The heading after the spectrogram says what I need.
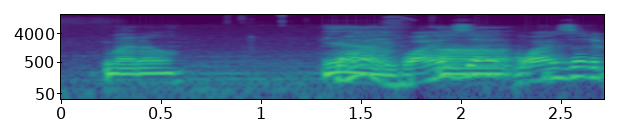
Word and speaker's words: Leto: Apparently, one of the like really big things amongst millennials is How do you fucking pronounce his last cuckolding. name? Jared Leto? Jared Yeah. Leto? Leto. Leto.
